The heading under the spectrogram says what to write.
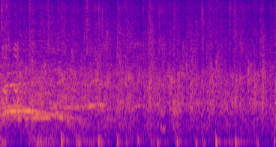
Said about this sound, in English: Thanks for coming out, Brisbane. Can we get a round of applause to everyone here at the Haya Bar?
